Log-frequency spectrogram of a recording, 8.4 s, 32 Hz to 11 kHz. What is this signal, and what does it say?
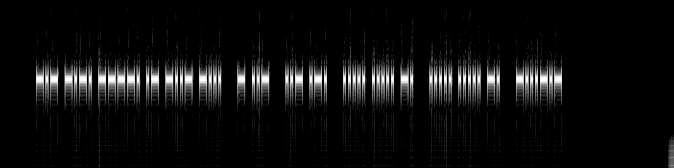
Morse code, heard as a keyed tone, about 52 wpm, 700 Hz. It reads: KC9AXB TU UR 55N 55N <BK>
